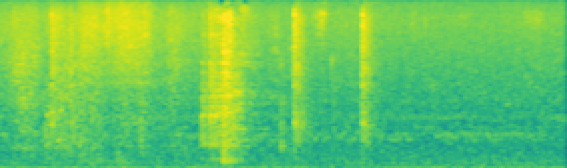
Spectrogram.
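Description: Quiet handling sounds of sculpting tools at the workbench: a soft rustle, then a short knock not quite halfway in and two light clicks.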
